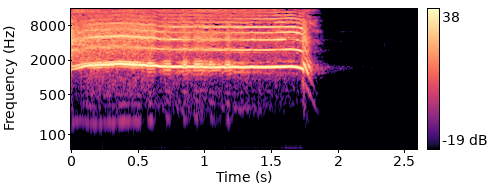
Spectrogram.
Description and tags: Young girl Screaming
yell, female, woman, 666moviescreams, agony, girl, scream, voice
